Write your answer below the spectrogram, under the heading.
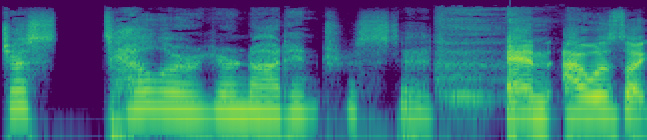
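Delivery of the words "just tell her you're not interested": mock tearful, pitched-up, close to crying. Retelling what she said to him at dinner: imitating someone teary-eyed. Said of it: "she gets teary-eyed, and she says".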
